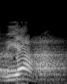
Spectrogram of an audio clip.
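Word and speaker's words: διά: Por amor es la palabra diá, como día, pero con acento en la A, diá.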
